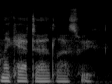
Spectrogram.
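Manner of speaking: dead-serious, very quiet, flat deadpan. Showing how they read a line from a play about clowns, deadpan. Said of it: "Just deadpan".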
